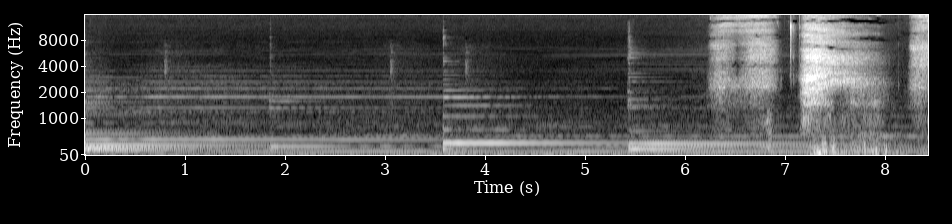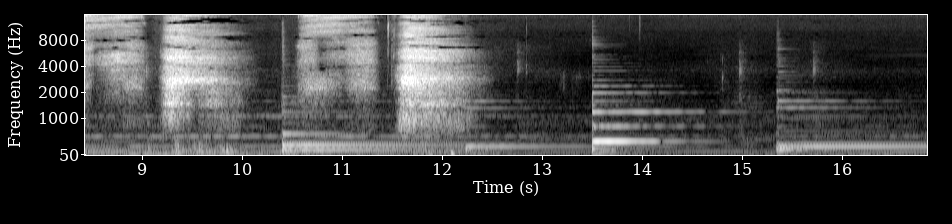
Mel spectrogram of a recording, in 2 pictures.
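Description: A person breathes deeply and rhythmically in and out in a guided breathing pattern, several strong airy whooshes in a steady rhythm, fairly loud over a soft sustained musical drone with no talking.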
